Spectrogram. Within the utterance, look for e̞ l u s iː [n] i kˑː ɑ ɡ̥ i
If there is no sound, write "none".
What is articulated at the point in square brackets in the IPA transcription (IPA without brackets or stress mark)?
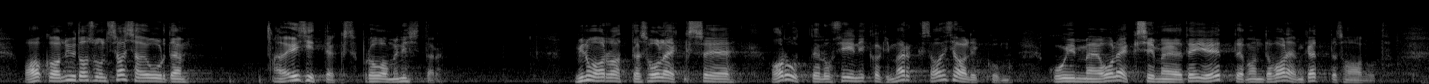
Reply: n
